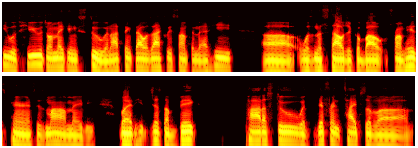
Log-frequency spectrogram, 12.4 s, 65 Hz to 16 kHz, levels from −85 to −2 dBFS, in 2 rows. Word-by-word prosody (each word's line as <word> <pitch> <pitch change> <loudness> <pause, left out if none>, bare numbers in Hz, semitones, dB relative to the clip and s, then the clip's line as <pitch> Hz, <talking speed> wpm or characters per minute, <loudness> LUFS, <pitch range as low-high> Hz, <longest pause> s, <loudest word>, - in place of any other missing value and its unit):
he 115 - 0
was 100 -5 0
huge 125 -2 +2
on 95 0 +2
making 95 -2 0
stew, 85 -1 0
and 85 +1 0
I 90 - +2
think 100 -4 -4
that 95 -1 +4
was 90 0 0
actually 95 0 +1
something 85 -2 -4
that 80 0 -3
he, 100 -3 0 0.5
uh, 80 -2 +3
was 85 -2 -2
nostalgic 90 -1 +2
about 85 -1 +3
from 90 -3 +2
his 105 -2 +1
parents, 85 -5 -1
his 85 -3 -5
mom 90 -3 +1
maybe, 75 -3 -4 0.4
but 90 -1 +4
he 95 +1 -7
just 105 -4 -1
a 90 - +3
big 100 +8 +2 0.8
pot 100 -1 +4
of 95 - 0
stew 100 0 0
with 85 -4 -2 0.2
different 100 -3 -2
types 95 -2 -1
of, 85 -3 -1
uh, 75 -3 -1
90 Hz, 185 wpm, -25 LUFS, 85-100 Hz, 0.8 s, that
